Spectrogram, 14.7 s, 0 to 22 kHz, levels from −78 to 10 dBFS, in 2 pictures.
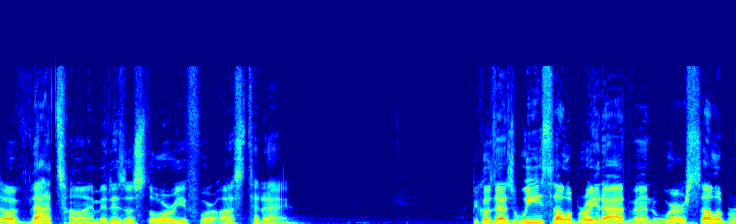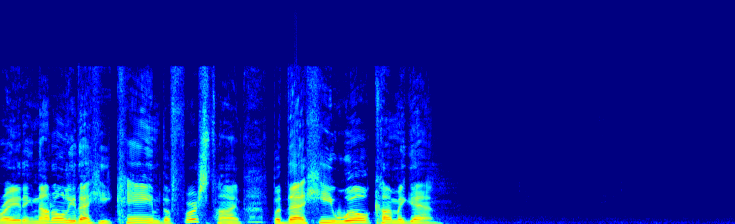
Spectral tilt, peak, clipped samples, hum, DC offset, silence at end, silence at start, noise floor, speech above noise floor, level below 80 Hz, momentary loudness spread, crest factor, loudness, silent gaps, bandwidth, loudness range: -5.5 dB/octave; 0 dBFS; under 0.1%; none; under 0.1%; 2.95 s; 0 s; -70 dBFS; 51 dB; -64 dBFS; 9 LU; 20 dB; -19 LUFS; none; 16 kHz; 9 LU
